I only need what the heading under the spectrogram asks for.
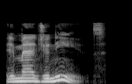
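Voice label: "imagines", British English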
